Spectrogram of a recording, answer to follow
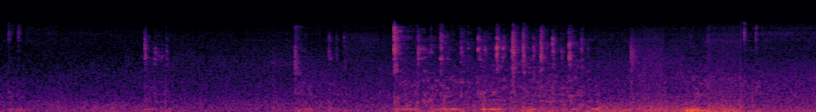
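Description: Faint computer keyboard typing: a quick run of key clicks in the middle, with a few single clicks before and after. A low thump comes a little before the end.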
